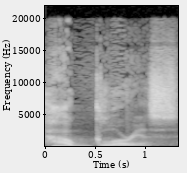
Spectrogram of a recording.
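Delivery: mock dripping sarcasm. Acting out a wife's scornful words from scripture: dripping with sarcasm. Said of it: "dripping with sarcasm".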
